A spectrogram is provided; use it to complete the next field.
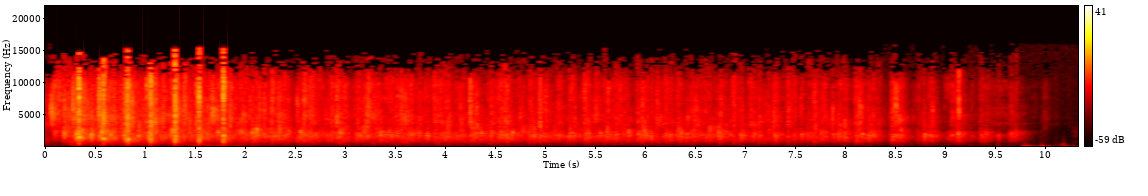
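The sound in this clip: An audience applauding to welcome a professor before a talk: loud, dense clapping with sharper claps at the start, holding steady for about ten seconds before ending with a low thump.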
